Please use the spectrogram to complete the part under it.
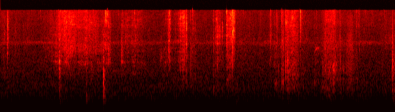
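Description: Grilled fish are moved about on a leaf with light taps and rustles.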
